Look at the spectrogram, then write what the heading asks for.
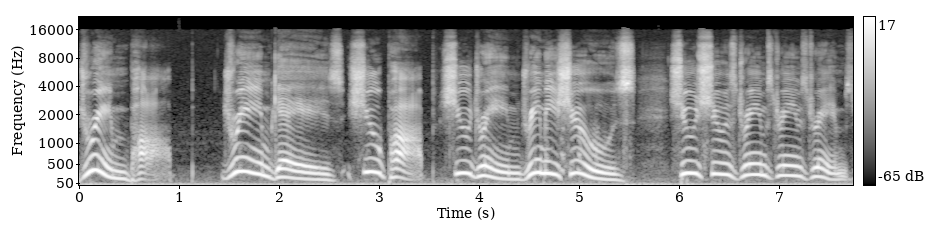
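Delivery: slow put-on announcer-style voice. Doing it in the announcer voice, as at the beginning: announcer voice. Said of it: "I'm going to do this in the announcer voice".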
